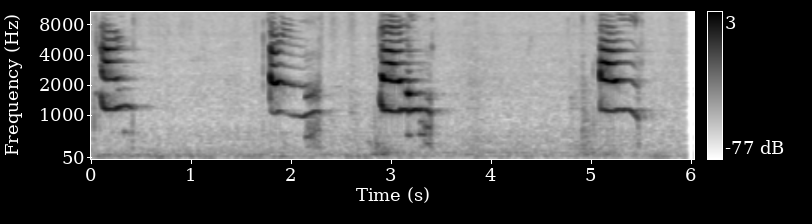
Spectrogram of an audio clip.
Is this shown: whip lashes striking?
no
